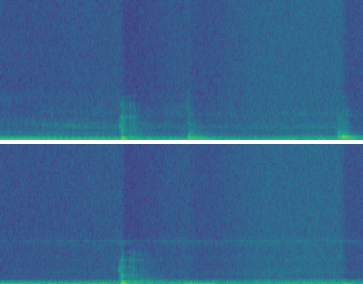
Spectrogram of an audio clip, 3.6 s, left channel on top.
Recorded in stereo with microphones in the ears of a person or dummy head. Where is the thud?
30° right (ahead or behind), 5 m.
